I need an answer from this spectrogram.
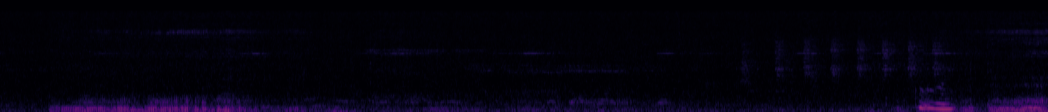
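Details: Pit bull asleep and dreaming: low, rough snoring breaths, loudest in the first few seconds and again near the end, with a short squeaky whine just before the final breath.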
